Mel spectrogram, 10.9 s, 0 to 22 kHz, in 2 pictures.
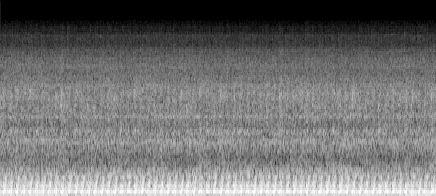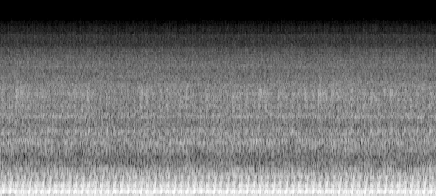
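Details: Kawasaki KFX400 ATV single-cylinder engine after crankcase replacement and reinstallation, steady even idle thump, no knock, rattle or stumble; healthy motor, though carburetor still leaks gas and water pump antifreeze drain was found loose.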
